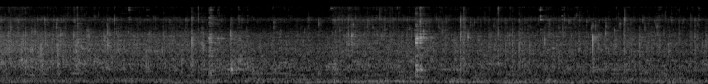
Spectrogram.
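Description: Chopped onion frying in hot oil with mustard seeds in a kadhai: a steady sizzle with scattered crackling pops, one louder about four seconds in.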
